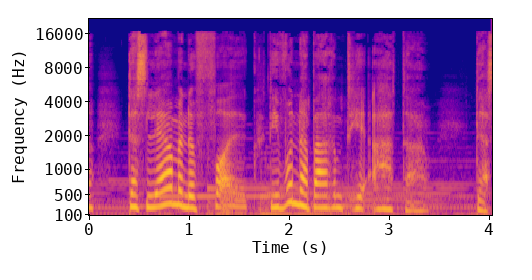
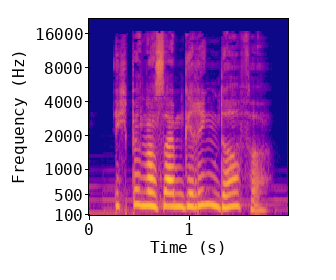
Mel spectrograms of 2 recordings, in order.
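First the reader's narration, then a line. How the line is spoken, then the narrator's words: Sad. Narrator (German): sagte sie traurig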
